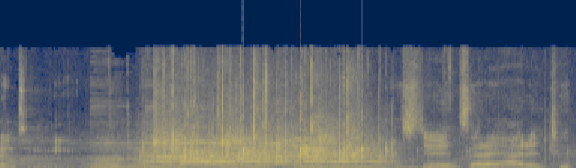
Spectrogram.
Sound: cheering

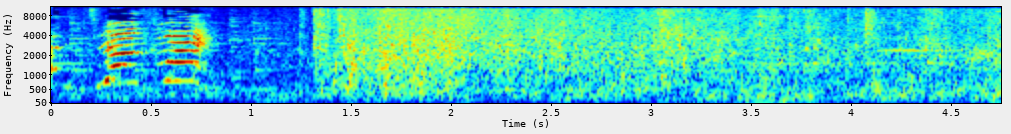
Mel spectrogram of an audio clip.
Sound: water splashes

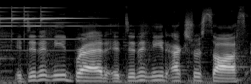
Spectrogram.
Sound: bell dings

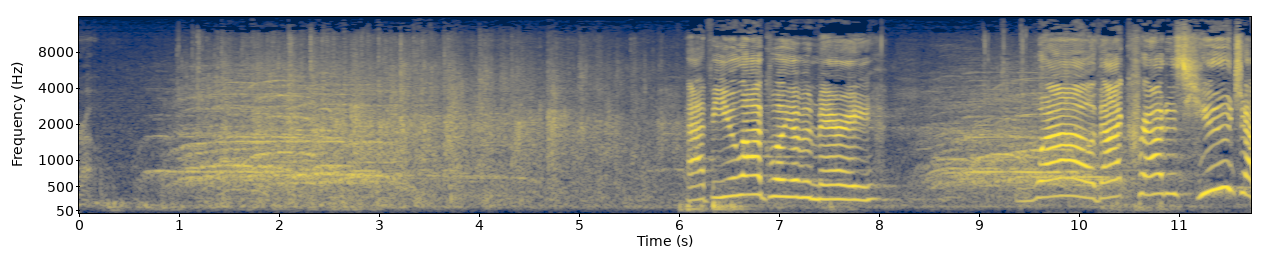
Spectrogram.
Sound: cheers and applause

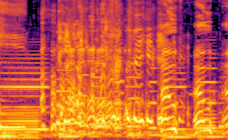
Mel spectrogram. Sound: all laughing

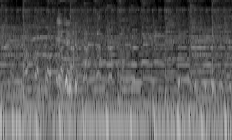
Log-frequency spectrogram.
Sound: group laughing

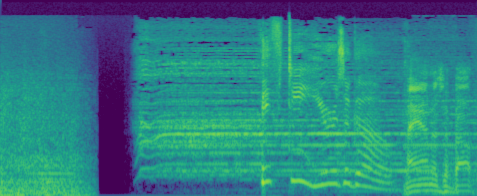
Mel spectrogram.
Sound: train rumbling

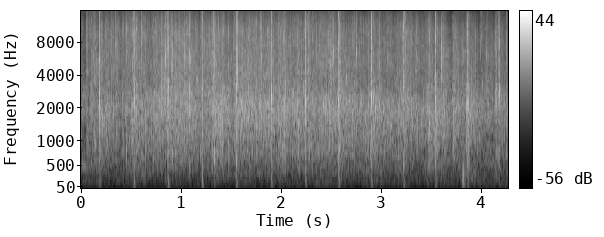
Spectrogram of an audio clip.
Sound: applause

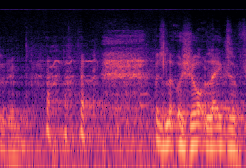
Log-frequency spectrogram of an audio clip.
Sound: both laughing

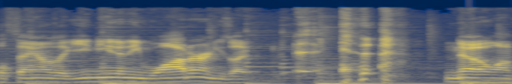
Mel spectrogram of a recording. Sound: coughing

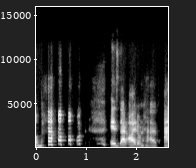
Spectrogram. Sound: laughs

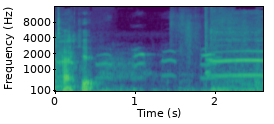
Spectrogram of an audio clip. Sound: Mandrake meeping; Mandrake meeping; Mandrake dying scream

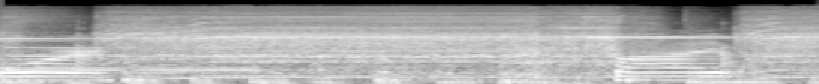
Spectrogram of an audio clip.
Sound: drill revs

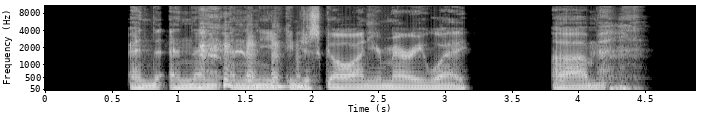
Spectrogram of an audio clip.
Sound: laughs

